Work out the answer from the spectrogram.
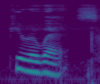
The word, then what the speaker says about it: pirouettes: And we do many pirouettes.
